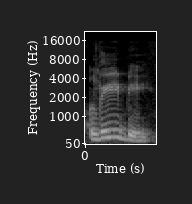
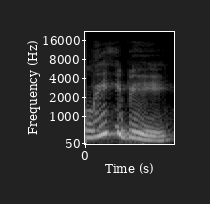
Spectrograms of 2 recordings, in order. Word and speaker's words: LB: LB, it's pronounced Libby. Oh, Libby. Not the way Marty did or the way I did.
